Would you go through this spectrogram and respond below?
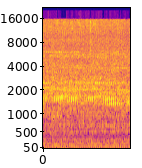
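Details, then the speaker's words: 2010 VW Golf GTI 2.0 petrol, just fitted with a new battery while checking a suspected parasitic drain: steady, even low idle hum with a faint constant whine, no knocks or misses. "okay the new battery is in place engine is running it started absolutely perfect"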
